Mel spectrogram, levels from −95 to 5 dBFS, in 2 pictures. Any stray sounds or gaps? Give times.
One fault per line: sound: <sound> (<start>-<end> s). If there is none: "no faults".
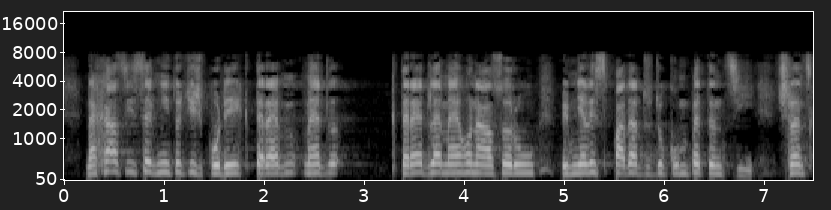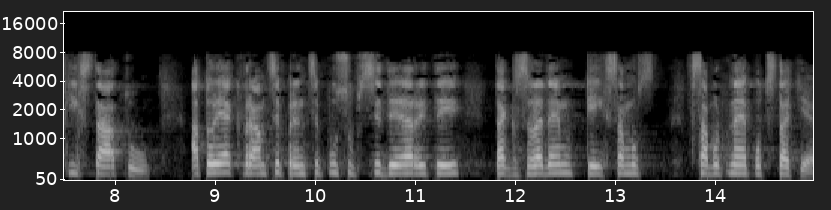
no faults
